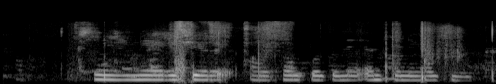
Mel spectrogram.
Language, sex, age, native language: Icelandic, male, 12, Icelandic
